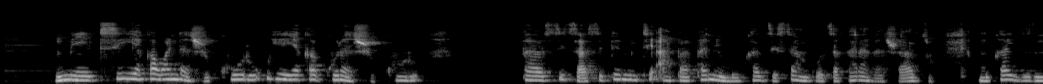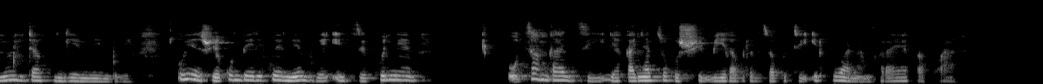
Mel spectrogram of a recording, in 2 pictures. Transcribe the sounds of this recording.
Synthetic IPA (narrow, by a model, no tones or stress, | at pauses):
mitʰijakawandaʐikʰuɾuʔːje̞jakakʰuɾaʐikʰuru | pasid͡zasipe̞mitiʔapapane̞mukad͡ze̞saŋɡo̞d͡zakaɾaraʐaːd͡zo̞mukaid͡zid͡zino̞itakuŋɡe̞m̤e̞ːmbɣe̞uje̞ʐe̞kumbe̞ɾikwe̞me̞mbɣe̞ʔid͡zikune̞ | t͡saŋɡad͡zijakaɲat͡so̞kuʂiɓiɾakuratid͡zakutiʔirikuwanaɱvurajakakwa̰ːna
